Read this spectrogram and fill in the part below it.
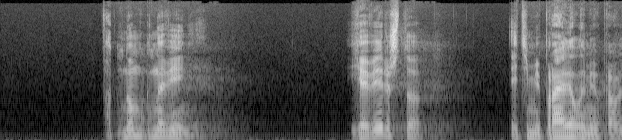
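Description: A young man speaks expressively into a microphone through loudspeakers.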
